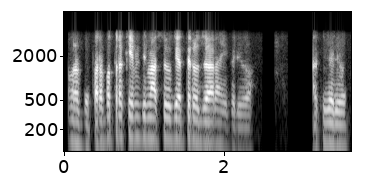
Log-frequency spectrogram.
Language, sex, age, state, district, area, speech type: Odia, male, 45-60, Odisha, Sambalpur, rural, conversation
